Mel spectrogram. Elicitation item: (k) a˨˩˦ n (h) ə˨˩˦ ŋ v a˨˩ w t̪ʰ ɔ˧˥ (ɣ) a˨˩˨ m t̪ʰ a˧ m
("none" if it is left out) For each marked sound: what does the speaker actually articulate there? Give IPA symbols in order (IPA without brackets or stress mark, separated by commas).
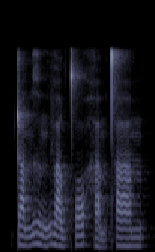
ʈ, ɣ, h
